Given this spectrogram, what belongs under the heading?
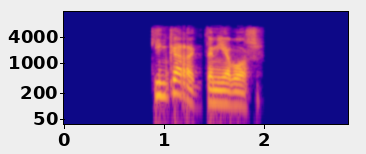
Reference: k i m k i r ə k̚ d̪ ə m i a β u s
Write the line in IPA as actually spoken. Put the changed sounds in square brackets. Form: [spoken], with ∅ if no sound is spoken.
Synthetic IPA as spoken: k i [ŋ] k [a] r ə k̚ [t̪] ə [n] i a β [ɔ] s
